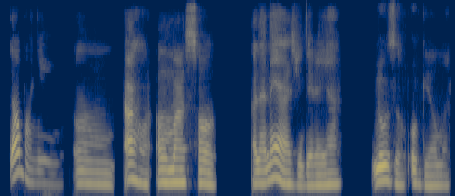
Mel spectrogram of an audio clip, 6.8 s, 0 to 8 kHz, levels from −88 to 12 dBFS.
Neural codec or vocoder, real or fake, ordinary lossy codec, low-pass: codec, 16 kHz, 2 kbps, X-Codec, HuBERT features, trained on balanced general audio; fake; none; none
